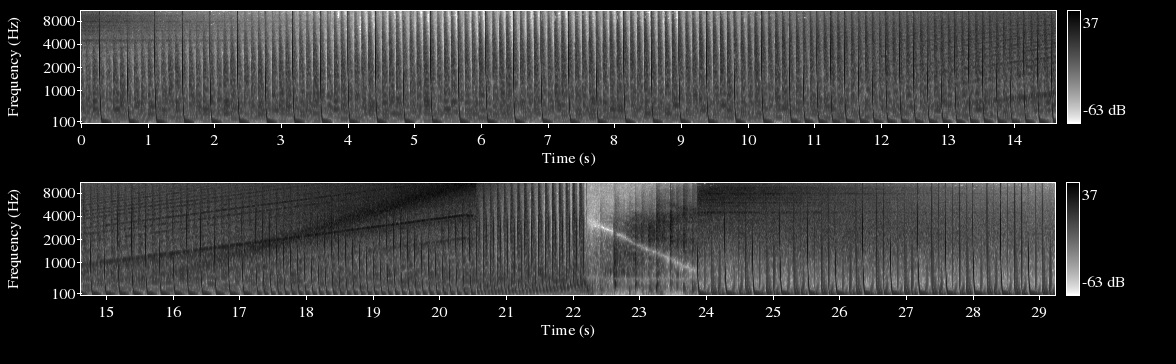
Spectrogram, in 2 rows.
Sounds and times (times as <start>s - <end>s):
Music: 0.0s - 29.2s.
